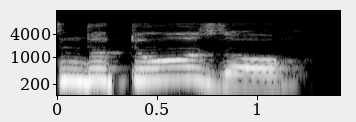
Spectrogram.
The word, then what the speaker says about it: Duduzo: I get strange called, like, they call me like Induduzo, Eduardo, Duda.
